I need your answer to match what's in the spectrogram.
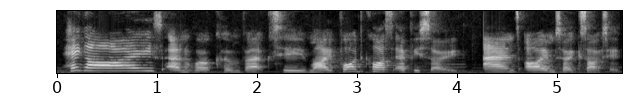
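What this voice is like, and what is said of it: Loud, almost shouting excited voice. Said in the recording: “Why do I sound so loud and why am I shouting? Almost shouting though.”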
